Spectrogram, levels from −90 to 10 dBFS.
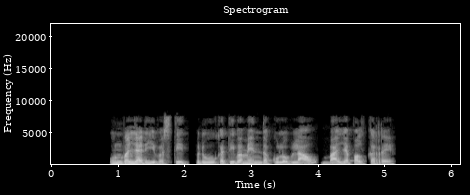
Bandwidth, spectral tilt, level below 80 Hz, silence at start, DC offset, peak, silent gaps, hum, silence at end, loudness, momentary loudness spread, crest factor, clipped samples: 7.8 kHz; -6 dB/octave; -60 dBFS; 0.9 s; under 0.1%; -2 dBFS; 2.10-2.17 s; none; 1 s; -18 LUFS; 7 LU; 18 dB; under 0.1%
